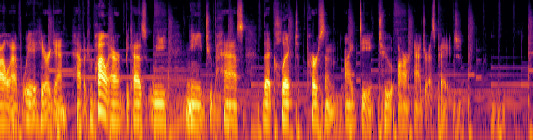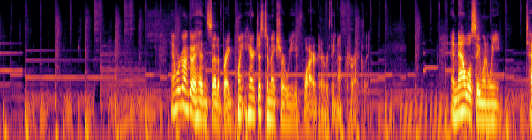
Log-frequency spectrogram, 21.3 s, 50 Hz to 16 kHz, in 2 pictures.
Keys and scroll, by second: 0.5 super+k, 4.0 super+Right, 11.8 super+s, 13.1 super+d, 13.9 super+Return.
